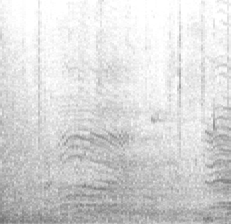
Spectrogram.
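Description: Dodgeball game noise in a large gym: players' voices shouting across the hall over a steady background of court noise, with a few faint rubber-ball knocks on the hardwood floor late on.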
